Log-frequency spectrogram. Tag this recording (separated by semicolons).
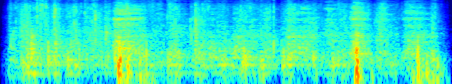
despair; mess; room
